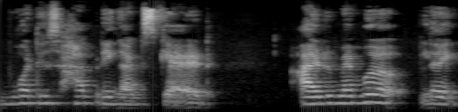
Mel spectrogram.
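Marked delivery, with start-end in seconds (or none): 0.0-1.6 mock, tearful, crying, frightened begging voice. Retelling begging a doctor before surgery: imitating own crying plea.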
